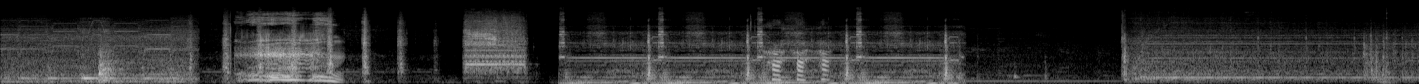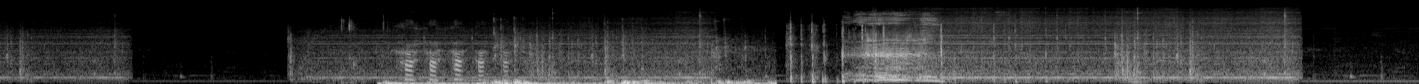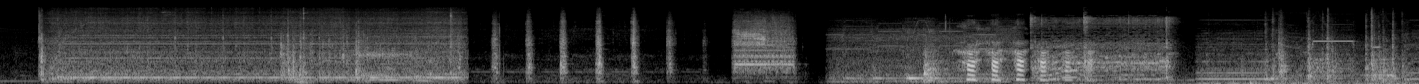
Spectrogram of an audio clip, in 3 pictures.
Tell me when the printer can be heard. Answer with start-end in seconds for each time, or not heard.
0.0-42.5.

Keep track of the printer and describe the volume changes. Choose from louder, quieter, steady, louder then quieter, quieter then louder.
quieter then louder.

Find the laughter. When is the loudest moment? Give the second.
38 s.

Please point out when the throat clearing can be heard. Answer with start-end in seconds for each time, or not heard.
2.4-3.5, 22.6-23.6, 31.7-32.8.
